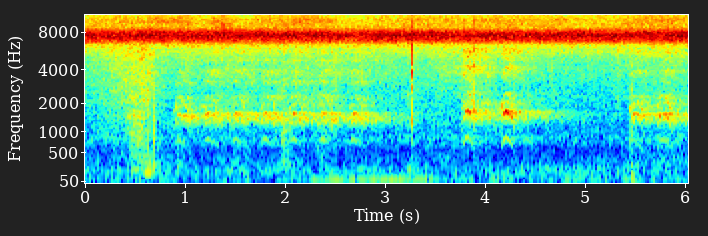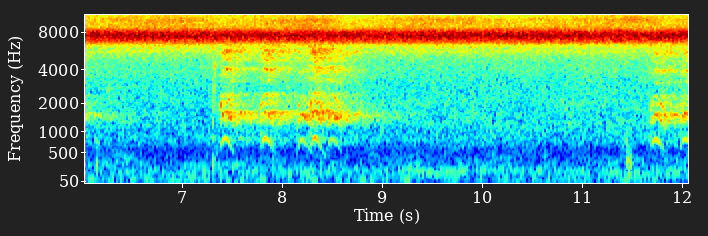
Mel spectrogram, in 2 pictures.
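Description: A bird calling in short repeated notes, two to four at a time, over a steady high-pitched hum.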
